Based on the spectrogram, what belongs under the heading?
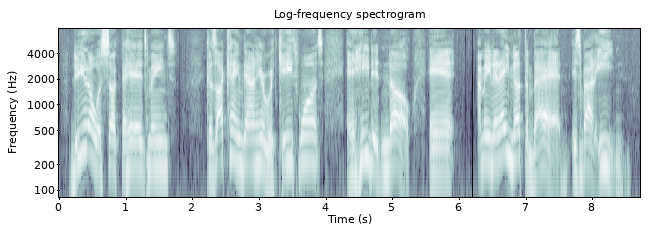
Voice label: chat; l4d2 ellis

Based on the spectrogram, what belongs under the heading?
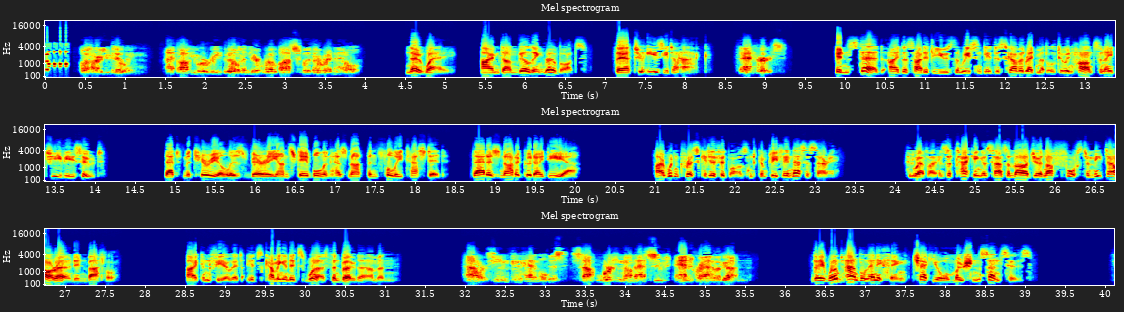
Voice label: radio; sven; resistance; dialogs

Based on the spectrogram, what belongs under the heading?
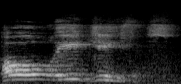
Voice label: cheer; sven; sgt hartmann voice

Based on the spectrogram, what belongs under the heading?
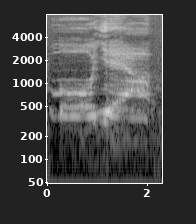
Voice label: Cheer

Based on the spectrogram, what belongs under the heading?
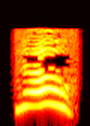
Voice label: female sci fear

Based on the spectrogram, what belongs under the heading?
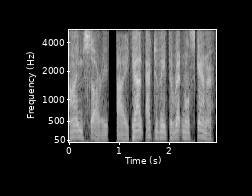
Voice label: no scanner, scientist

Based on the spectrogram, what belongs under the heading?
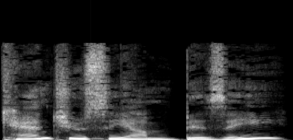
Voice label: im busy, scientist female

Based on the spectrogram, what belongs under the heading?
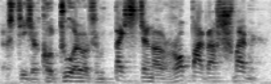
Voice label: chat

